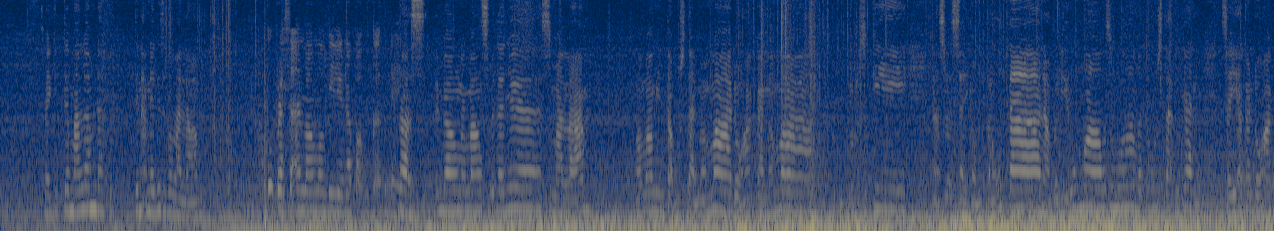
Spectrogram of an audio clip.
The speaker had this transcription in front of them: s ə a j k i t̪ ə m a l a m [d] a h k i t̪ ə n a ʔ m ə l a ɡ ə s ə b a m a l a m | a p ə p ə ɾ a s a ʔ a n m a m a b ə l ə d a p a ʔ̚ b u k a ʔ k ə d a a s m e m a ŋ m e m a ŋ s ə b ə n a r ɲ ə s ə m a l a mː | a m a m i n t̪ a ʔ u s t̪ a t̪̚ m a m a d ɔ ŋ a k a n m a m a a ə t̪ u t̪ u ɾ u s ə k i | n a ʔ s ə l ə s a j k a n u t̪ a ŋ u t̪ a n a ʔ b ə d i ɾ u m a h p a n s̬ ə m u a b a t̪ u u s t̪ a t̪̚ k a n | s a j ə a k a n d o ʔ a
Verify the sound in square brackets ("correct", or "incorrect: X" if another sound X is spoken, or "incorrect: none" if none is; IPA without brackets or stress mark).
correct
